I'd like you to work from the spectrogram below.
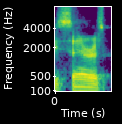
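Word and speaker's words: Sarris: I think I'm saying his name right, Eno Saris. – It might be Saris, but yeah, Saris. Okay.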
